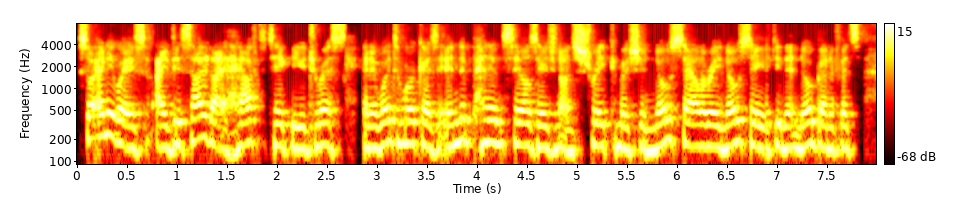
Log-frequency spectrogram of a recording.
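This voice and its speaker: Over noticeable background noise, a man with a fairly high pitch talks at a very fast pace with hardly any pauses. His loudness stays very even and his intonation fairly even. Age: 60s. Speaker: author and sales agent. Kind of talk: interview storytelling.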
